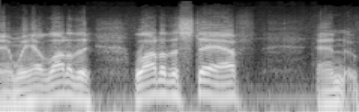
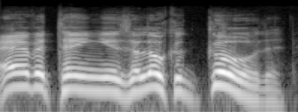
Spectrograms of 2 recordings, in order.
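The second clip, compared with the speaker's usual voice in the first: put-on Italian accent; 5 semitones higher than usual. Asked to talk in English, greeting Thomas, J. Carrol Naish impression. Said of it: "How come you sound like J".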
